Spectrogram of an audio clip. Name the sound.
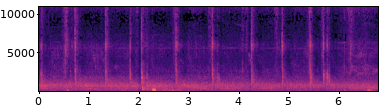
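footsteps walking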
